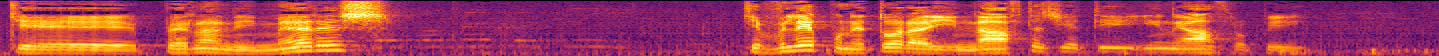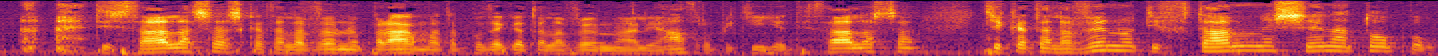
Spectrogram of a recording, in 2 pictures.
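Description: A man's voice: mid-range voice, expressive, highs cut off, a little hiss or hum. A man preaching a fervent sermon to his congregation, often calling them brothers. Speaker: pastor.

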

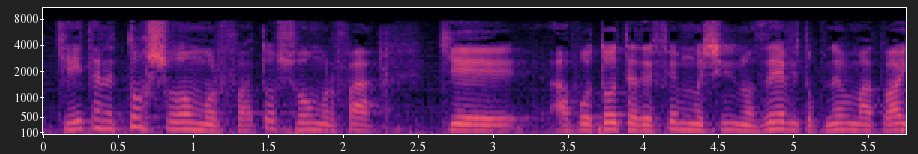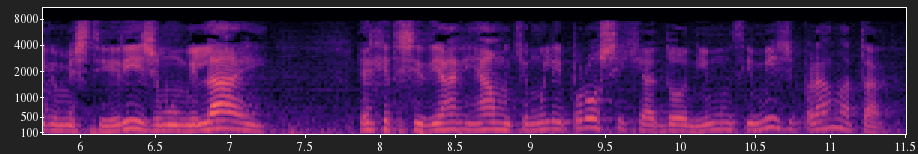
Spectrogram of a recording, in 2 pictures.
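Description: A man giving an earnest, fervent testimony sermon, often quoting scripture. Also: a little high. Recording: dull lo-fi recording with faint ambient noise.

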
